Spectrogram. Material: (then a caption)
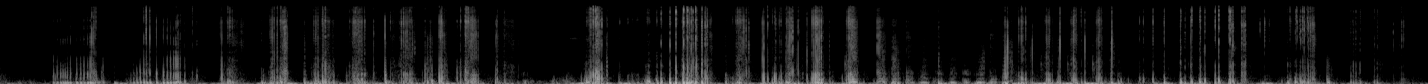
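Rubber. Long nails scratch along the ridges of a red, ridged rubber wood-graining rocker tool. The result is a dense run of quick, rasping scrapes with a soft low thump under each one and some bright, brushy hiss on top. The strokes carry on steadily with no pauses for the whole clip.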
